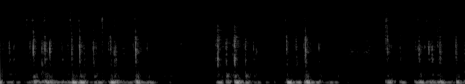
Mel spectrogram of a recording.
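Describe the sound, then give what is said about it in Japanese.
Close, crisp keystrokes on a computer keyboard, typed with a microphone right in front of it while searching something online, come in quick flurries, broken by a few brief pauses, with no one talking over them. “マイクが目の前にあるんで、あの、キーボード叩きづらいっていうのはありますね。”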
